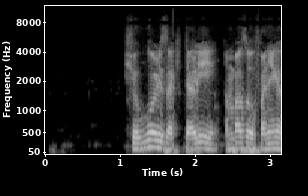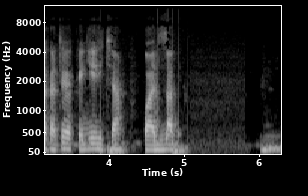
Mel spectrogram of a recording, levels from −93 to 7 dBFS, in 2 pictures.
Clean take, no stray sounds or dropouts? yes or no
yes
